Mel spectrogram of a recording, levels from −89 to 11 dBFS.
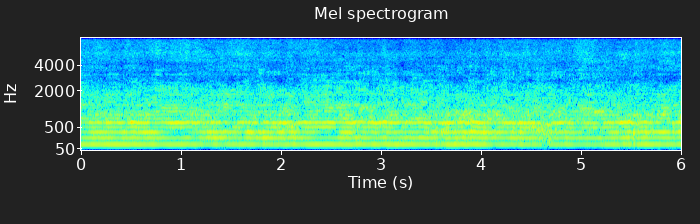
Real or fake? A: fake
